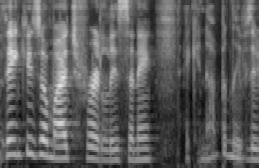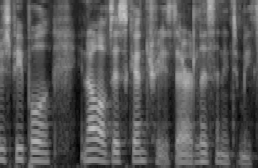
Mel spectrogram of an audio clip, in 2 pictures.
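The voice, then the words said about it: American accent. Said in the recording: “this Venezuelan girl with an American accent”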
